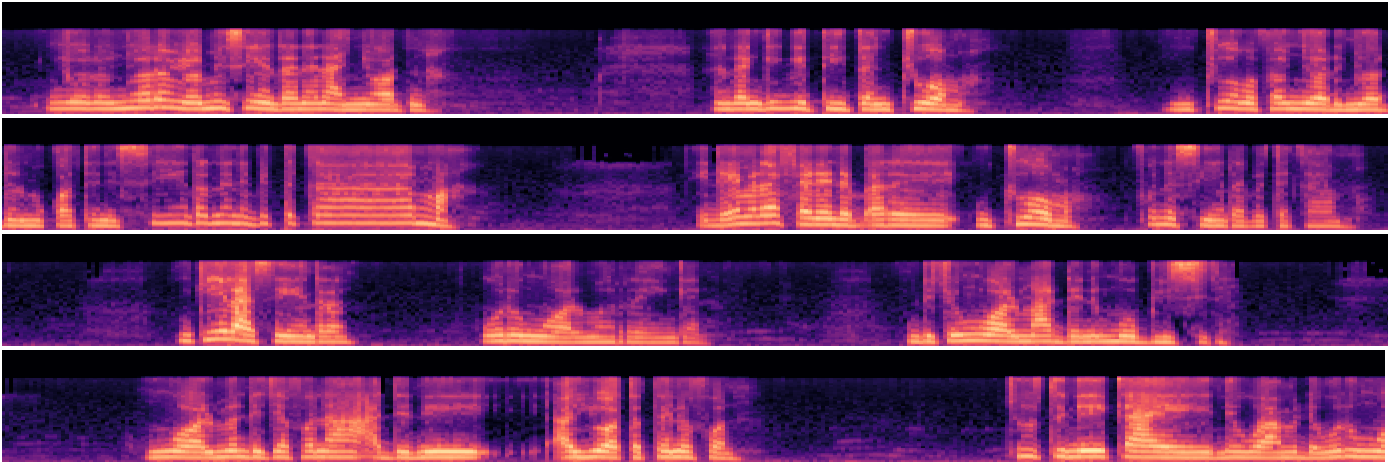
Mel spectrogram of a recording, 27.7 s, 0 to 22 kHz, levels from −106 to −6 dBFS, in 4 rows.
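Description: From start to finish the speech carries heavy codec damage, most likely Bluetooth LC3 compression. Nothing reaches above 7.7 kHz, so the top end sounds cut off. Below that, the upper band is thin and noisy. Much of its detail has been discarded and replaced with filler noise. Consonants and vowels take on a breathy, grainy edge. The level of smearing fits a rate near 16 kbps with 10 ms frames.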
